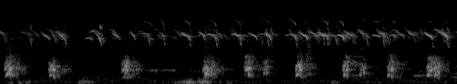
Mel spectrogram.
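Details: Quieter scene of a hen feeding her chicks in rainy weather in a Pakistani village: deep, evenly spaced clucks roughly twice a second beneath overlapping high chick peeps.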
